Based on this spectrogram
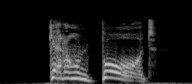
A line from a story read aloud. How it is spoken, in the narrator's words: the guards yell, over and over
